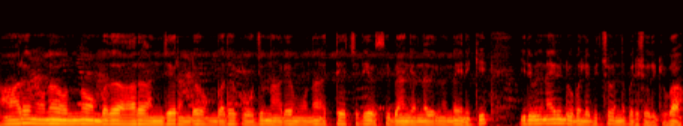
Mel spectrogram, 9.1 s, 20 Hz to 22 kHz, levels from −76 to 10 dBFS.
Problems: none marked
